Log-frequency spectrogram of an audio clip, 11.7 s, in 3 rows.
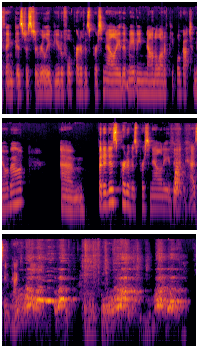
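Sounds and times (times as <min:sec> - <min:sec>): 
speech: 0:00.0 - 0:08.6
female dog barking: 0:07.3 - 0:11.6.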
